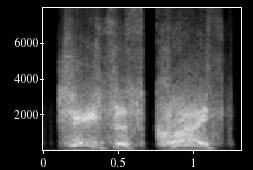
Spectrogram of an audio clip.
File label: scared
